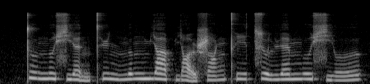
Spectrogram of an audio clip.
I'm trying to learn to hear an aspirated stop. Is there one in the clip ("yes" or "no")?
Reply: yes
